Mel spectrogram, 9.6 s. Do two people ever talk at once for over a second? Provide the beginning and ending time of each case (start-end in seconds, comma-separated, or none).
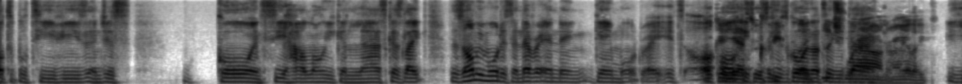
7.0-8.8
